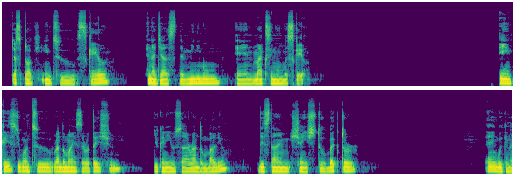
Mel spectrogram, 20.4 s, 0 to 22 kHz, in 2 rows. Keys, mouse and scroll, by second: 1.2 click, 2.3 click, 3.4 click, 5.6 shift+middle click, 6.3 shift+click, 6.5 shift+click, 7.3 shift+click, 8.2 shift+middle click, 9.3 click, 15.4 shift+d, 16.9-18.1 drag, 19.1-20.1 drag.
